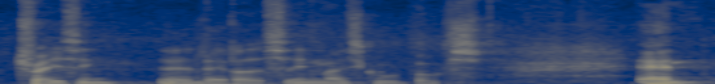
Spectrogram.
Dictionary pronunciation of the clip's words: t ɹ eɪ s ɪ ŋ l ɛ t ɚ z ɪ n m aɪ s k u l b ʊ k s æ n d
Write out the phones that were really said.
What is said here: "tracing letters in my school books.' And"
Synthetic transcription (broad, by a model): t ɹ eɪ s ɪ ŋ l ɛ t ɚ s ɪ n m aɪ s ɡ u l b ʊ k s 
